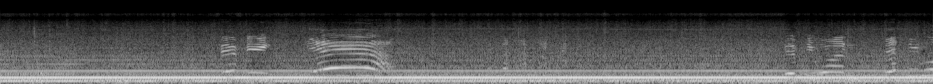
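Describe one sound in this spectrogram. Wind rushes past in a loud, steady roar.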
